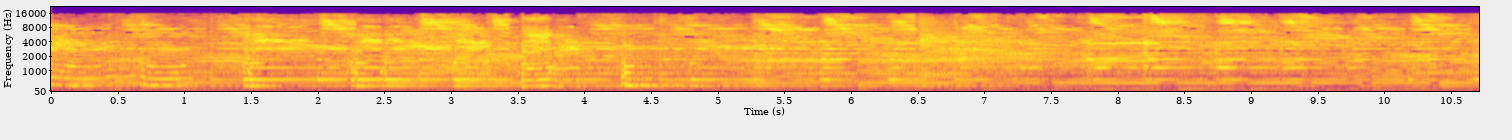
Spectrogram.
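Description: Sitar played solo: a phrase of gliding, bent notes in the first second, then single plucked notes, each ringing on before the next.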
